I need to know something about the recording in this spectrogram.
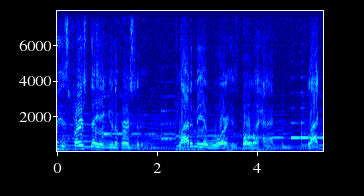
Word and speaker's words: Vladimir: my name and he told me his i mispronounced his name and so he corrected me by saying no vladimir we didn't speak for the next two weeks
